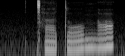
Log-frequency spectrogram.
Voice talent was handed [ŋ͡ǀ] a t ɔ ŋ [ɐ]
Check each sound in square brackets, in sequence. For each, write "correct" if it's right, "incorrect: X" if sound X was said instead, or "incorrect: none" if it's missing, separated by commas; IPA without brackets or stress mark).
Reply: incorrect: ǀʰ, incorrect: ɑ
